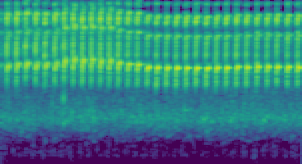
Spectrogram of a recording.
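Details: Lovebird performing a drawn-out ngekek to stimulate other lovebirds: fast, even, high-pitched cackling pulses a little over three per second, loud and steady.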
